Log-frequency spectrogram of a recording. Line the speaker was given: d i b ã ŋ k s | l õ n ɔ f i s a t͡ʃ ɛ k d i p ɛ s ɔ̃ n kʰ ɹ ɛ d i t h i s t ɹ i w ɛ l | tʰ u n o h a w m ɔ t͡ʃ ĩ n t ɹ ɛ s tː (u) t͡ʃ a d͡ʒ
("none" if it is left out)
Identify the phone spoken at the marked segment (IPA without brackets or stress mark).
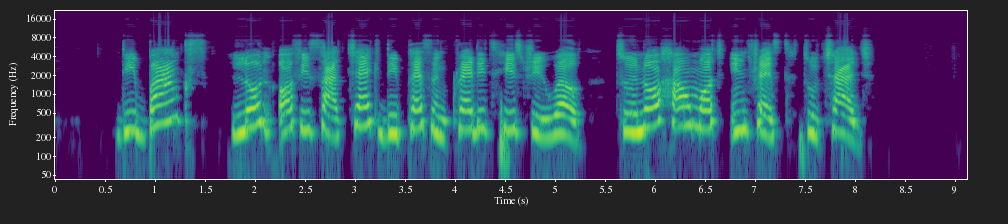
u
